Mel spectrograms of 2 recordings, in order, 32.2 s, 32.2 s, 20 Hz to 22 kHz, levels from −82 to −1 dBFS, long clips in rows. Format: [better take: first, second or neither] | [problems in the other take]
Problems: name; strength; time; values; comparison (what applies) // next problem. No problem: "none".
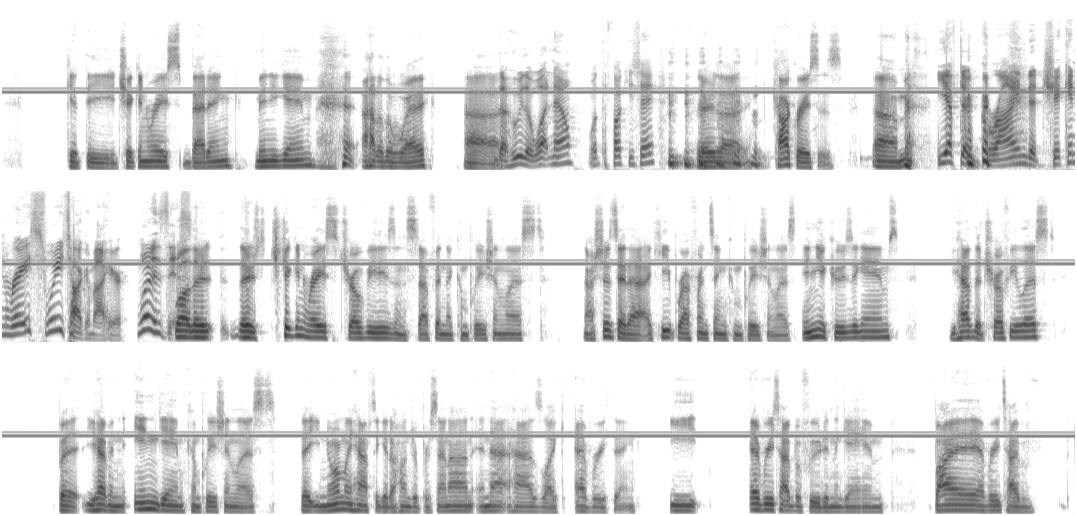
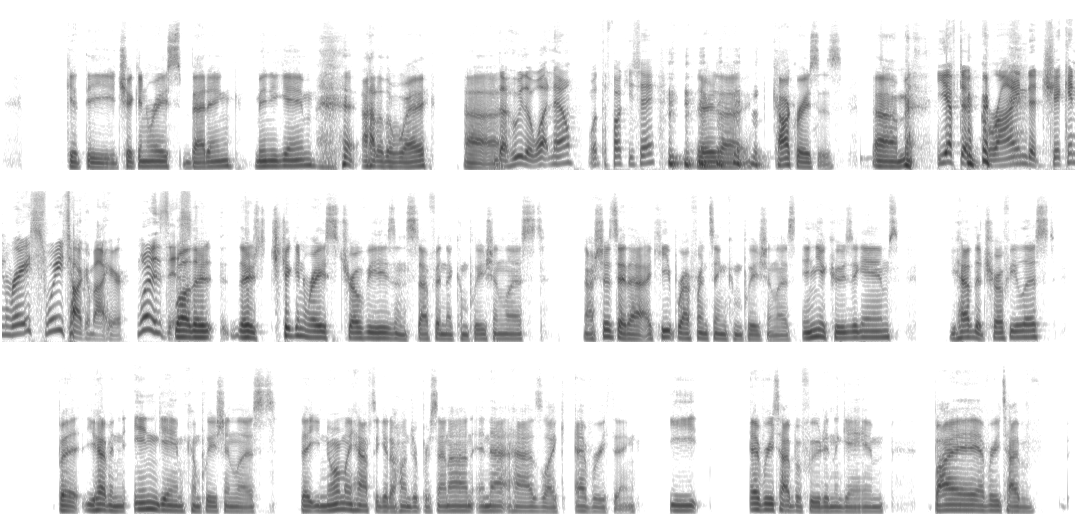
second | high-pitched whine; noticeable; throughout; 2.5 kHz, 10 dB below the speech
